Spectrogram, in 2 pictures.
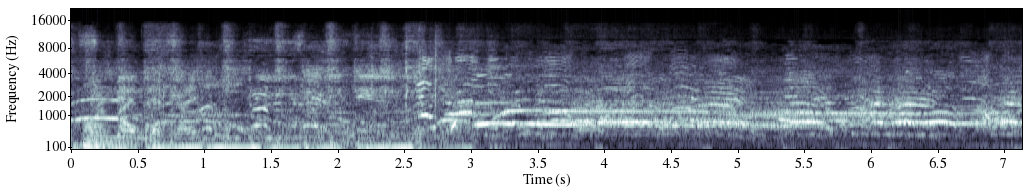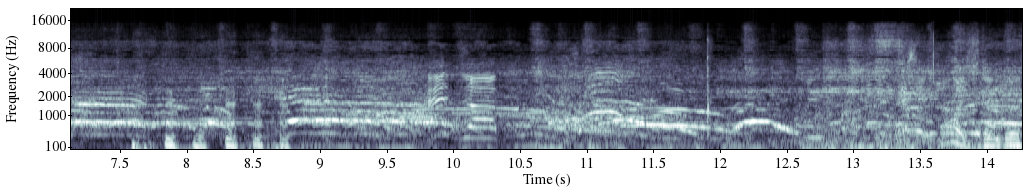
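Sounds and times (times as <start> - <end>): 
laughter: 0.0 - 2.0, 7.0 - 10.2, 13.2 - 14.2
crowd cheering: 0.0 - 14.2
speech: 0.1 - 1.2, 7.8 - 8.9, 13.7 - 14.2
scattered whoops and higher yells: 2.6 - 12.6.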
